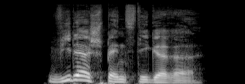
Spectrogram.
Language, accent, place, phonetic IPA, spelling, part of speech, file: German, Germany, Berlin, [ˈviːdɐˌʃpɛnstɪɡəʁə], widerspenstigere, adjective, De-widerspenstigere.ogg
- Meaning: inflection of widerspenstig: 1. strong/mixed nominative/accusative feminine singular comparative degree 2. strong nominative/accusative plural comparative degree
